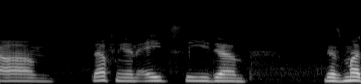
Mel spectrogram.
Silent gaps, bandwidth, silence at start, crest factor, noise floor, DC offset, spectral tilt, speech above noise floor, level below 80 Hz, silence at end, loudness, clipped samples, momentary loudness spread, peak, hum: none; 6 kHz; 0 s; 20 dB; -63 dBFS; under 0.1%; -10.5 dB/octave; 38 dB; -80 dBFS; 0 s; -27 LUFS; under 0.1%; 10 LU; -6 dBFS; none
